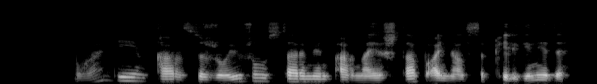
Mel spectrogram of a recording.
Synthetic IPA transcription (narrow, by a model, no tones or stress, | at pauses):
bʊʁɑnd̪e̞jɪɴqʰɑɾəzd̪əʒo̞juʒʊməst̪ɑɾəme̞nɑɾnɑjəʃt̪ɑpɑjnɑlˠəsəp̚kʲʰe̞lɡʲe̞ne̞d̪ɪ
